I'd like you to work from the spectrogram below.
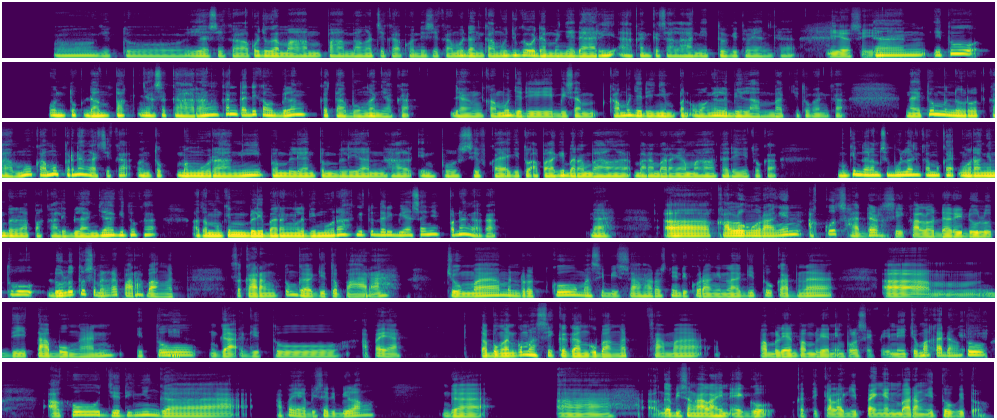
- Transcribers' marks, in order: "kan" said as "yan"; other background noise; tapping
- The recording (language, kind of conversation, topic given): Indonesian, advice, Bagaimana cara mengatasi rasa bersalah setelah membeli barang mahal yang sebenarnya tidak perlu?
- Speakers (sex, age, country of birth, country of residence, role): male, 25-29, Indonesia, Indonesia, advisor; male, 25-29, Indonesia, Indonesia, user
